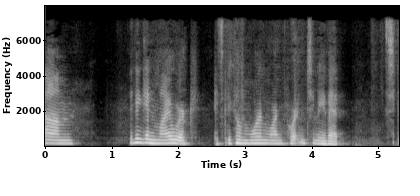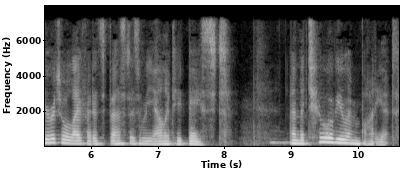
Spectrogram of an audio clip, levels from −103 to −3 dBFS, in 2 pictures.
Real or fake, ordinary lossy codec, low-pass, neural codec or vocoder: fake; MP3, 48 kbps; 7.2 kHz; codec, 16 kHz in and 24 kHz out, 1.1 kbps, FireRedTTS-2 codec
